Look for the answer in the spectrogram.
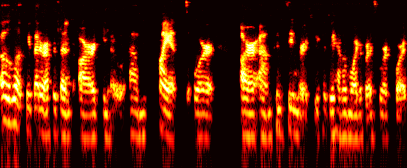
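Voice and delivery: ordinary talk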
